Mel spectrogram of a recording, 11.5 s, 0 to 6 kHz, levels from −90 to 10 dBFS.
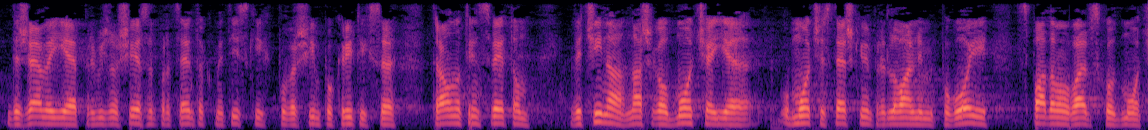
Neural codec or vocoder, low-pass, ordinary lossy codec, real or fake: vocoder, 44.1 kHz, 128 mel bands every 512 samples, BigVGAN v2; 5.4 kHz; none; fake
